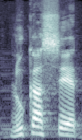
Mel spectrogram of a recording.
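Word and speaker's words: Λουκᾶς: 개신교인들이 많이 보는 국역성서에서 저자 이름을 누가라고 음역을 했지만 정확한 그리스어 발음은 루카스입니다 책의 제목 누가복음도 원문에는 루카스에 따른 복음 이렇게 되어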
